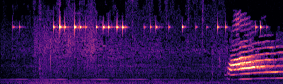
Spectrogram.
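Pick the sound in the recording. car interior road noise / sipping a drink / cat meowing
cat meowing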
